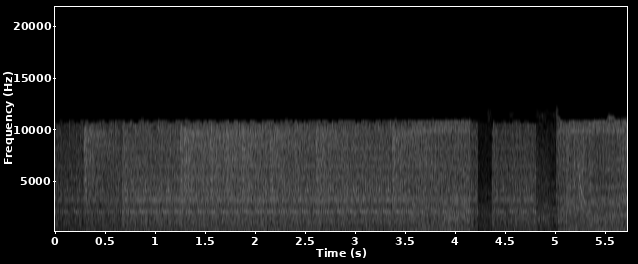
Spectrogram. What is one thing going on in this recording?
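A futuristic energy gun fires rapid bursts.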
